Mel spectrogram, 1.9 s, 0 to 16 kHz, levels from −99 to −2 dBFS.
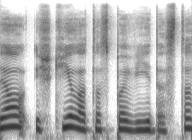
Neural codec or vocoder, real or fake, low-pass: autoencoder, 48 kHz, 32 numbers a frame, DAC-VAE, trained on Japanese speech; fake; 14.4 kHz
